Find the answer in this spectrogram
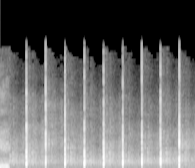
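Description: One person clapping hands steadily, about four claps a second.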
